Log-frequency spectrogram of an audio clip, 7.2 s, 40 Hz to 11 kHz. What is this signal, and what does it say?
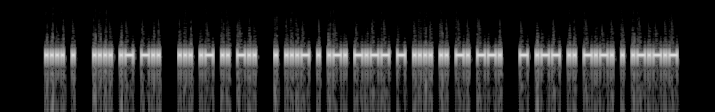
Morse code, heard as a keyed tone, about 44 wpm, 700 Hz. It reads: HE HAD SAID EVERYTHING TWICE.
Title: Sentences from Top 1600 Words 45wpm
